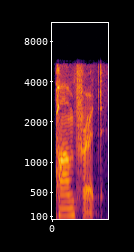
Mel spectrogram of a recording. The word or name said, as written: pomfret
